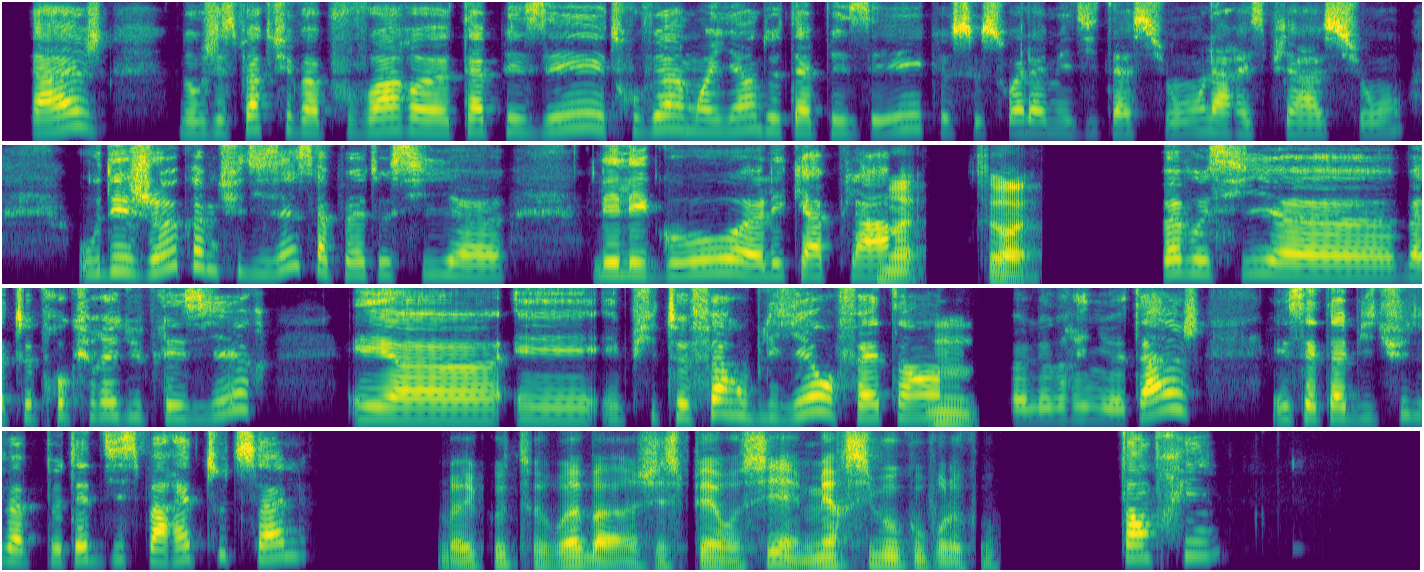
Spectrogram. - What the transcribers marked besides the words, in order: unintelligible speech; unintelligible speech; drawn out: "heu"; stressed: "merci"
- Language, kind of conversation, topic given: French, advice, Comment puis-je arrêter de grignoter entre les repas sans craquer tout le temps ?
